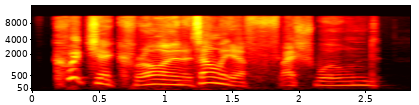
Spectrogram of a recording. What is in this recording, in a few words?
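English male, voice; Pirates Of The Caribbean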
